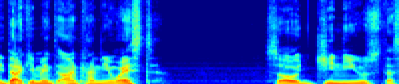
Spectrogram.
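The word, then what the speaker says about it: jeen-yuhs: So Genius, that's how it's pronounced.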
